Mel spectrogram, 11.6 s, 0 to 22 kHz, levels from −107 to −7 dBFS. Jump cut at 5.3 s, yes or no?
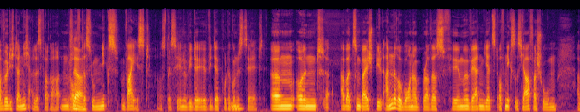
yes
